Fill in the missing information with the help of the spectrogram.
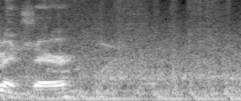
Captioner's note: crowd Noises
